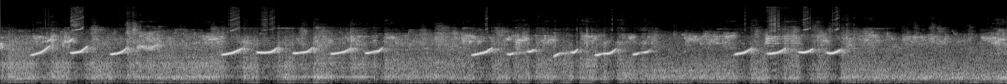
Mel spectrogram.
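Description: Rose-ringed parakeet giving short, rising whistled calls in quick runs of four to six, over a steady background noise.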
